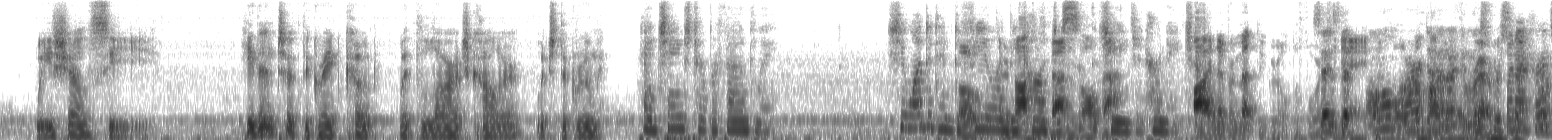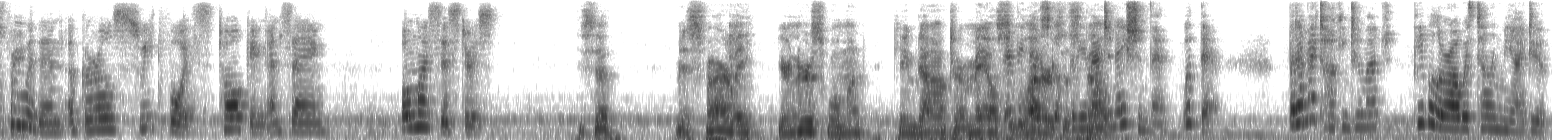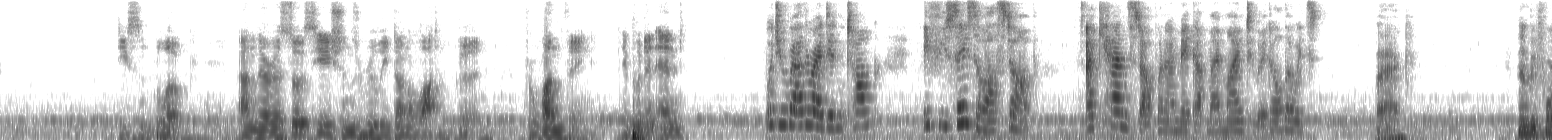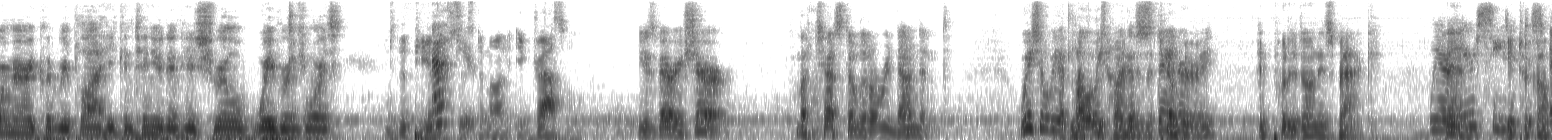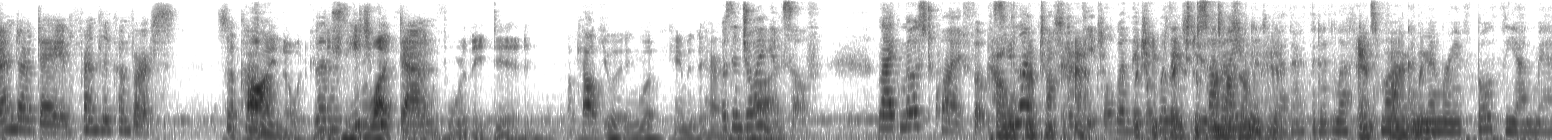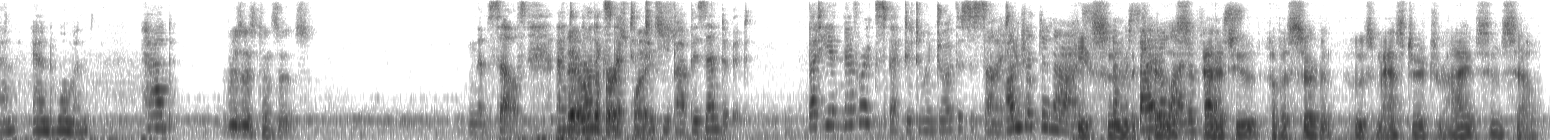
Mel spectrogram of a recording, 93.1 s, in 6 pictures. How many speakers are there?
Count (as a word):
seven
